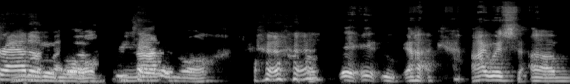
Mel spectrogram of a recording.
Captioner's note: laughter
